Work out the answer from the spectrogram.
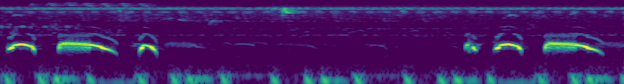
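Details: Spotted dove cooing as a lure for its kind: two phrases of curved coos, each with a longer central note, over a constant low pulsing thump.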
